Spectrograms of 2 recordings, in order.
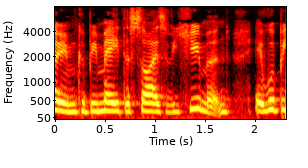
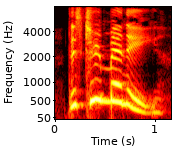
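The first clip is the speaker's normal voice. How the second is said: protesting; 10 semitones higher, 5 dB louder than usual. A narrator's reading. Gerda protested.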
